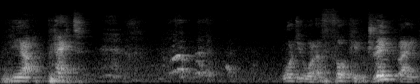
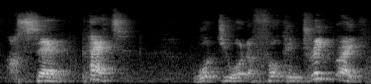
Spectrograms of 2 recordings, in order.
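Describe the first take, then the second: First: Mock hard-man snarl in a put-on accent. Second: Louder insistent repeat in a fake Geordie accent; stupid put-on accent. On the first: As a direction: snarl it like a fake tough Geordie. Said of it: "snarl at her". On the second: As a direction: bark it in a hammed-up Geordie accent. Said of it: "put on that stupid accent".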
